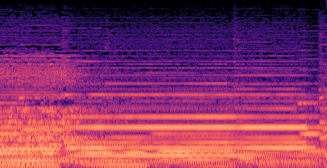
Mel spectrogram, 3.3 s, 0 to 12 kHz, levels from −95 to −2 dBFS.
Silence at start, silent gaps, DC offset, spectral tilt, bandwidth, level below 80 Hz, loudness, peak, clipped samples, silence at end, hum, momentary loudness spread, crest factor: 0 s; none; under 0.1%; -9 dB/octave; 7.8 kHz; -32 dBFS; -18 LUFS; -6 dBFS; under 0.1%; 0 s; none; 2 LU; 12 dB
